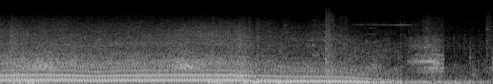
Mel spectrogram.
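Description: A car engine hums low and winds down.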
